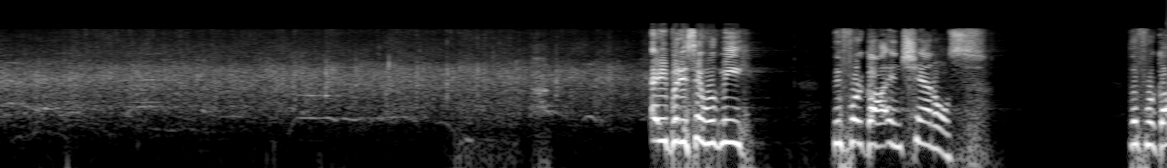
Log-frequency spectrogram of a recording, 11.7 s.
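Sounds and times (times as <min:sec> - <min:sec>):
audience applause: 0:00.0 - 0:07.2
speech: 0:06.6 - 0:07.6, 0:08.3 - 0:09.9, 0:11.3 - 0:11.6.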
